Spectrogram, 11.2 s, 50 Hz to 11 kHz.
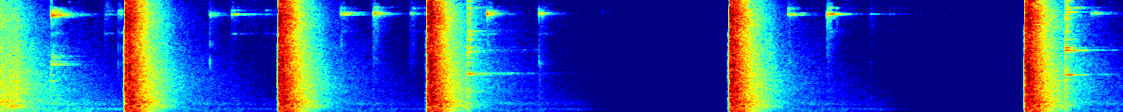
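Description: Five sharp, loud M1 Garand .30-06 rifle shots strike a steel plate hung on chain, each a ringing clang that decays quickly, spaced irregularly a second or more apart with silence between.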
